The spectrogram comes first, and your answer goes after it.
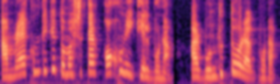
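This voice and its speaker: Fast, high-voiced proud little girl by a woman. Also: very animated, dry recording, studio quality. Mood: scornful. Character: haughty, class-proud young girl, a playmate. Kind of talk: scripted moral cartoon dialogue.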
